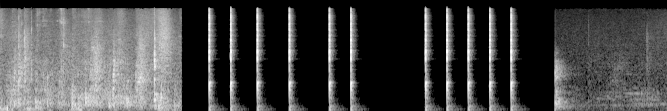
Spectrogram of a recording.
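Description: Background noise that cuts off abruptly about two seconds in, then eleven sharp clicks of a wall toggle light switch being flipped, in two quick runs of six and five, as a deliberate pattern.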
